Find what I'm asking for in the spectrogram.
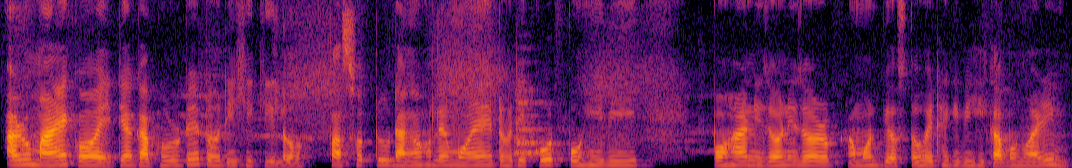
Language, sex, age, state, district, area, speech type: Assamese, female, 30-45, Assam, Dhemaji, urban, spontaneous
